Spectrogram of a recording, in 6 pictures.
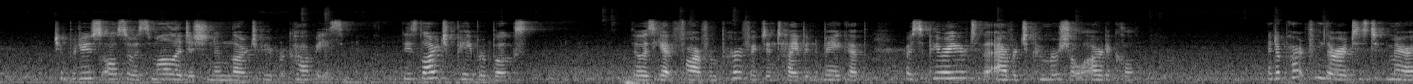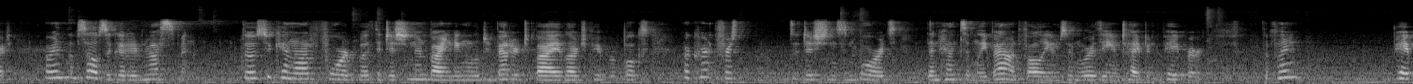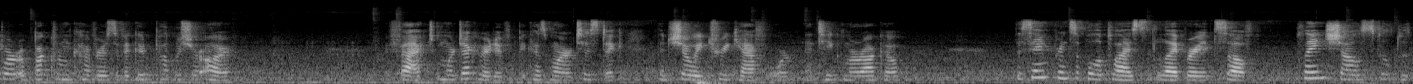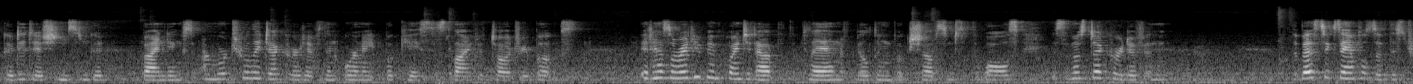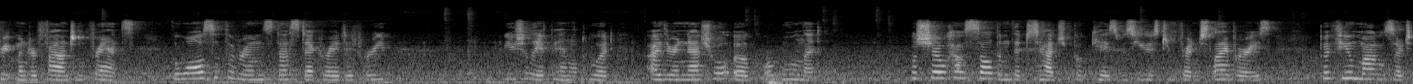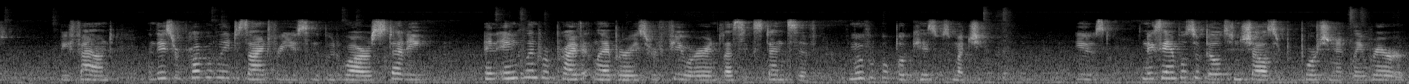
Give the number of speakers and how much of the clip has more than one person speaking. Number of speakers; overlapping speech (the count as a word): one, no overlap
